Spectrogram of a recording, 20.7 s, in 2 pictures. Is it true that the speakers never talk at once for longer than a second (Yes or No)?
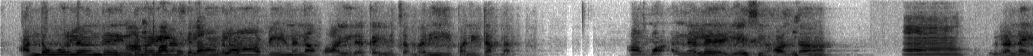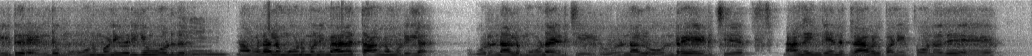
No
